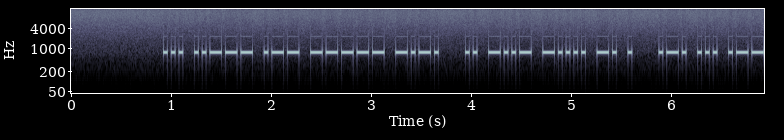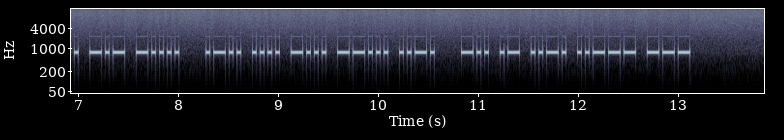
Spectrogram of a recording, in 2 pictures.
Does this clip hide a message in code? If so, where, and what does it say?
Yes: Morse code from 0.9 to 13.2 s, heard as a keyed tone, machine-sent, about 31 wpm, 770 Hz. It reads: S2W0C IX6NE RSPK6 LHB7F DAF2O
